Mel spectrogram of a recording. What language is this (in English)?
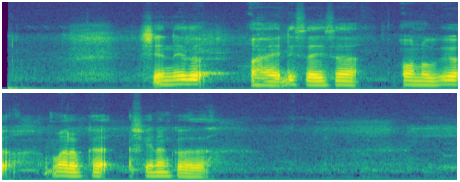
Somali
